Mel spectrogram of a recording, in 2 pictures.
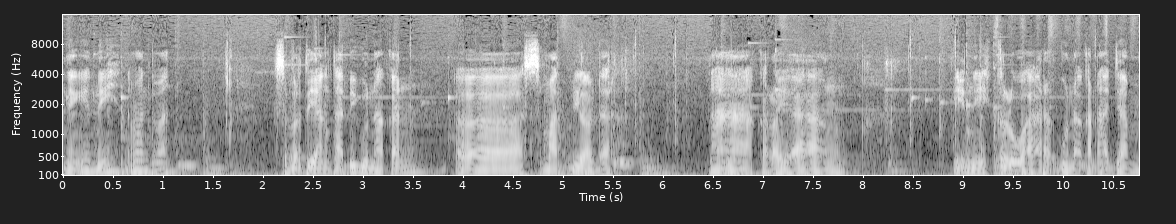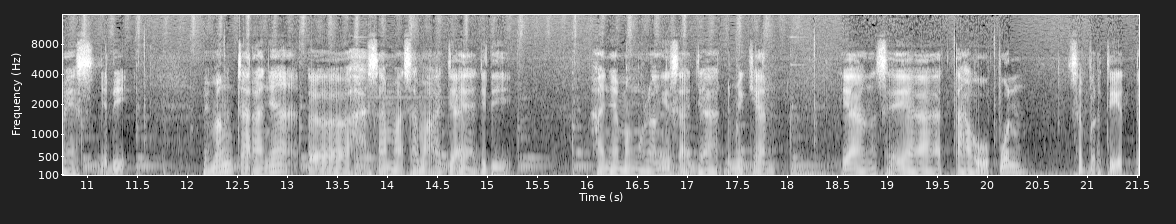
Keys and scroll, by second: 5.6 v, 8.1 ctrl+alt+2, 16.5 z, 17.8 a.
